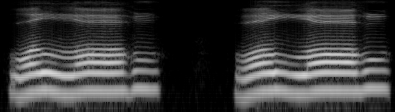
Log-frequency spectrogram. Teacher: اب یہاں پر کیا ہے، اللہ سے پہلے زبر آ رہی ہے، لفظ اللہ کو موٹا پڑھیں گے، لیکن جو واو ہے اس کو موٹا نہیں کریں گے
